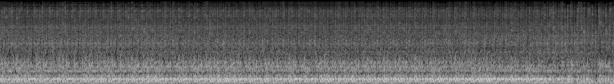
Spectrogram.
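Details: 1988 Harley-Davidson FXR V-twin after lifter-noise repair with pushrod adjustment and cam change: steady, lumpy idle with an even beat and no clicking or tapping from the top end; engine sounds healthy.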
